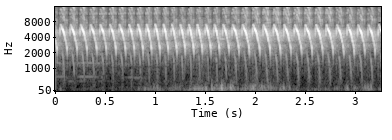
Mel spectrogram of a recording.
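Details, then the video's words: Canary singing a long continuous song meant for training young birds: a fast, even roll of short downward-sweeping chirps, repeated steadily throughout with no pause. "Kicau Burung Kenari 101 II GACOR PANJANG Cocok untuk Masteran"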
